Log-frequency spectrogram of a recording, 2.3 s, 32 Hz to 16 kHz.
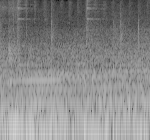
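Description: A loud, steady engine roar with a low rumble and rising whine, close by and continuous, from the 2.9-liter twin-turbocharged V6 of a 2018 Alfa Romeo Stelvio Quadrifoglio revving at the Circuit of The Americas.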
